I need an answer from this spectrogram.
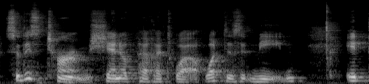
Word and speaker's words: chaîne: is for a very fancy French term called Shen and can actually say it like that because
